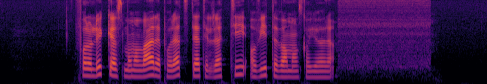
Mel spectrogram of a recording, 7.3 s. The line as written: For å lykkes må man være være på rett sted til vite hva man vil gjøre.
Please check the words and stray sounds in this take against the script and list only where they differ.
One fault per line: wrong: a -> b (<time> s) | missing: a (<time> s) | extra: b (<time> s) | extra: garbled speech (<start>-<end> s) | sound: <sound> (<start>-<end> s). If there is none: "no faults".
missing: være (2.4 s)
extra: rett tid og (3.2 s)
wrong: vil -> skal (4.5 s)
